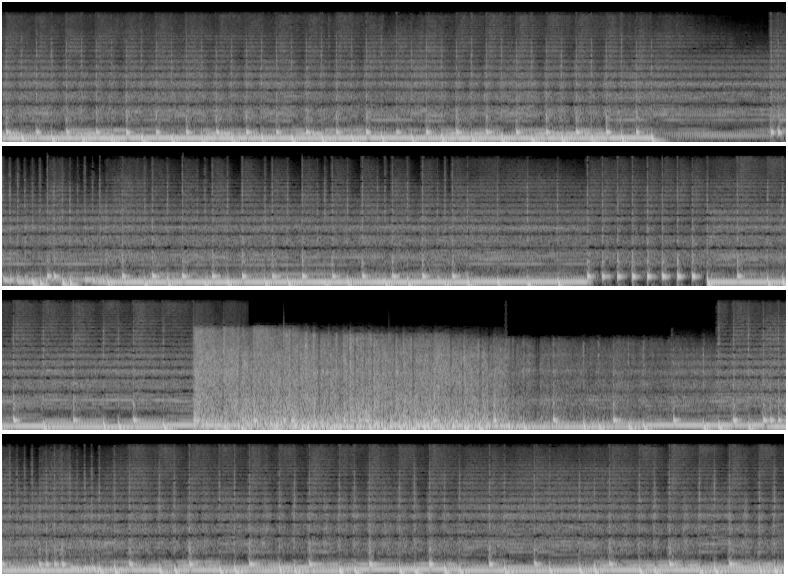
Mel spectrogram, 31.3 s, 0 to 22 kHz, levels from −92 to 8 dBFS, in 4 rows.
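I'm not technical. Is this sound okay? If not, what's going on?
No. Throughout, there is channel delay (comb filtering): one side arrives about 1.5 milliseconds late, so mixing cancels evenly spaced pitches from a few hundred hertz upward, making everything hollow. From 17.61 to 24.89 s, a call bitrate drop makes the connection send far less detail. The sound turns rough and muffled, with the top above 6 kHz cut, and is worst for nearly three seconds.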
